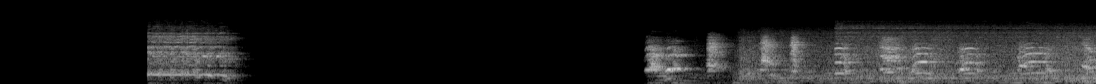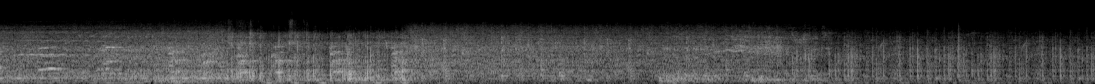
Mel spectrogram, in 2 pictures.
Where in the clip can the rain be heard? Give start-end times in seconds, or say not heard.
7.3-21.8.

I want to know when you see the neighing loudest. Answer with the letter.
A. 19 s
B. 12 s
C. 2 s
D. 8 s
C.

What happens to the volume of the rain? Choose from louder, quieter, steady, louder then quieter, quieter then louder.
louder then quieter.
